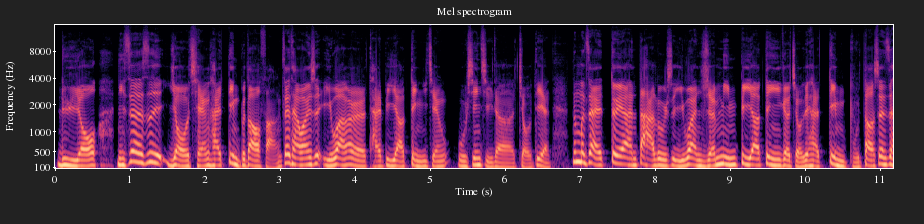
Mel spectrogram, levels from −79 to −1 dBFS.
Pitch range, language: 130-190 Hz, Chinese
